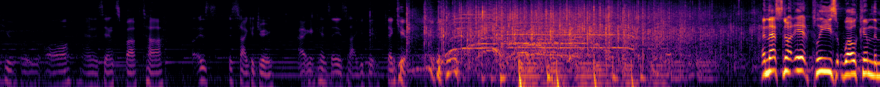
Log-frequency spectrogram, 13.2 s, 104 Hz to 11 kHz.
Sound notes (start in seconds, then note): 6.0 applause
